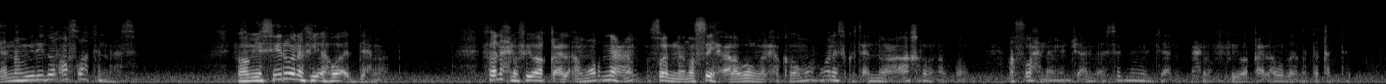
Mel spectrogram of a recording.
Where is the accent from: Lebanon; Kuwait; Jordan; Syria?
Kuwait; اليوم أنا أعطيكم مثال عن هذا بلدنا الكويت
